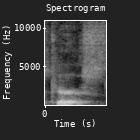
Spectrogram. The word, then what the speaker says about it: Caris: And she was like, no, it's Caris, like carrots without the T.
